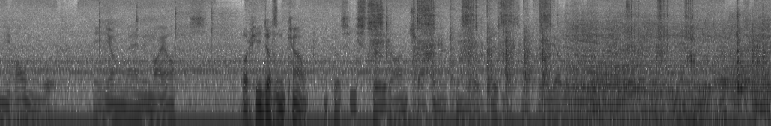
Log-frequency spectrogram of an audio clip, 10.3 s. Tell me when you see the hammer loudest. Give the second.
7 s.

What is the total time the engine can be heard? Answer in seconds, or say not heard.
3 s.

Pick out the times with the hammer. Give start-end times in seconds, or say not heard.
1.3-3.2, 5.5-7.5.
